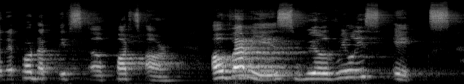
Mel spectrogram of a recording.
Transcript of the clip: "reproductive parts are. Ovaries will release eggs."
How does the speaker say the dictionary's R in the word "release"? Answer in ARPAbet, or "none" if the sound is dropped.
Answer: R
